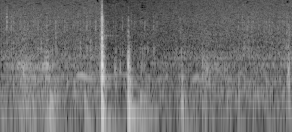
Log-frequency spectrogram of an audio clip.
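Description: Footsteps on a dirt forest trail, about two a second. A sharp snap or click a little under a second in is the loudest sound.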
